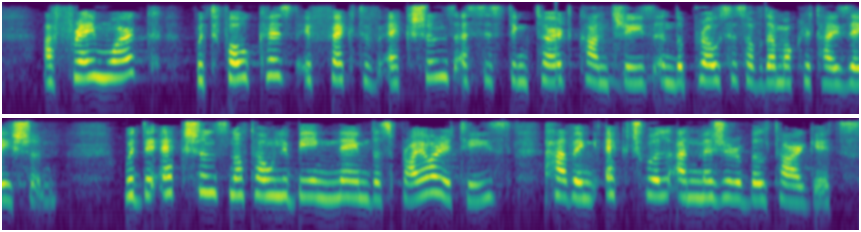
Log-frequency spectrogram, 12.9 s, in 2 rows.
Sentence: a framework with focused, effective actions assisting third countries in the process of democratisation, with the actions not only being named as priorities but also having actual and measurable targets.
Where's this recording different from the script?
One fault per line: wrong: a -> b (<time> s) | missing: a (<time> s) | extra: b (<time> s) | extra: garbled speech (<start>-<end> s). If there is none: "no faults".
missing: but also (10.2 s)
